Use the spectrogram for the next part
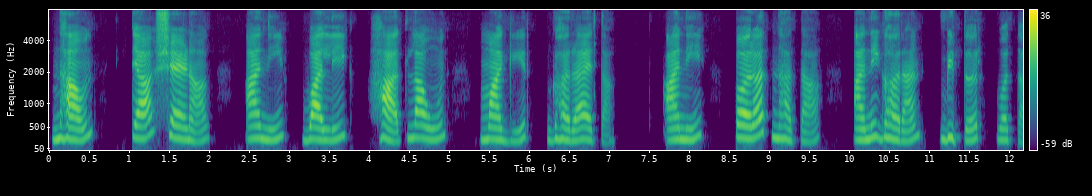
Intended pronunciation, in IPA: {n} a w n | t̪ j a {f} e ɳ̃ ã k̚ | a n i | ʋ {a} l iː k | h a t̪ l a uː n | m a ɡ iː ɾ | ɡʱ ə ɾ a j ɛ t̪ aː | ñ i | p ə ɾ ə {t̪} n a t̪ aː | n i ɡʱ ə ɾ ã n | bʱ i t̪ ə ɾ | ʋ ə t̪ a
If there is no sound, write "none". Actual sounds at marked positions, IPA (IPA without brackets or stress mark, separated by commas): n, ɕ, a, t̪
